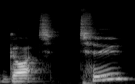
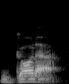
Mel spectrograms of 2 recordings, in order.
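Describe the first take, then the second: First: Both words are said fully and separately. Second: The words blend into one reduced word. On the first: The speaker calls it wrong. "We don't say got to" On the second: The speaker calls it right. "we say gotta"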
